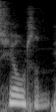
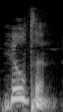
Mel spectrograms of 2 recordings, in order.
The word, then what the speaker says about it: Hylton: How would you say that? H-Y-L-T-O-N. – I think it's Hilton. – Hilton.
